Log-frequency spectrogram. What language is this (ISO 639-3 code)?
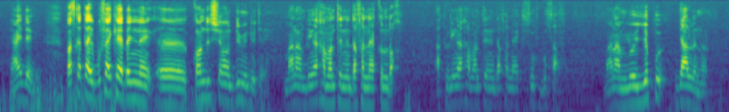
wol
